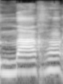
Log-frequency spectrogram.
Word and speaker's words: marin: In le marin, it is a un sound, an un sound, and marrant, it is a en sound with a silent T.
